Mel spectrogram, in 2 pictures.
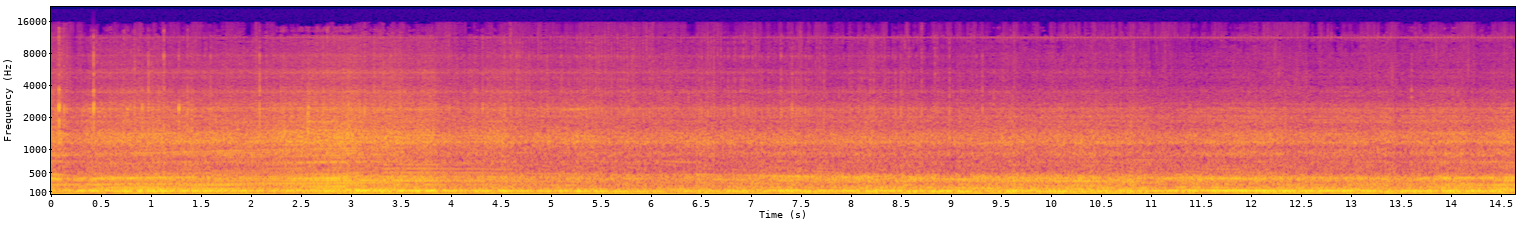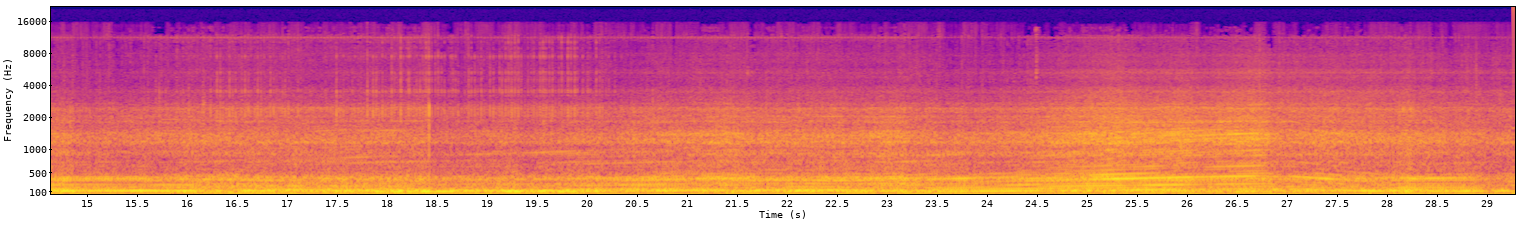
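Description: Chevrolet Camaro SS's V8 engine heard from inside the cabin under hard driving: a steady low drone mixed with road and wind noise. The engine pitch sweeps up and down near the start and again near the end.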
